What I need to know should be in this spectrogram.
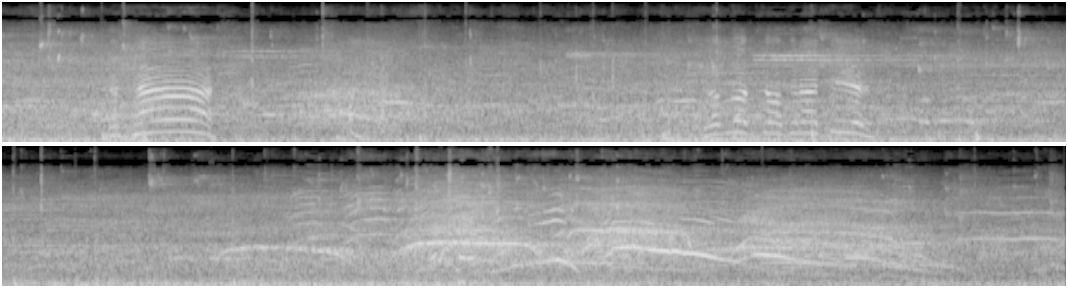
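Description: Basketball shoes squeak sharply on the court.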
